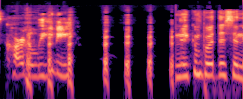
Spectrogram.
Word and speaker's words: Cardellini: Lauren's having I'm the one who's mispronouncing it this week. It's Cardellini.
